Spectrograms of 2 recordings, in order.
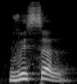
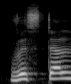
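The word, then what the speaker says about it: whistle: ये क्या है, इसको हम पढ़ेंगे शेवरले, क्या पढ़ेंगे, शेवरले, शेवरलेट नहीं, शेवरले। विसल, विस्टल नहीं, विसल।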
